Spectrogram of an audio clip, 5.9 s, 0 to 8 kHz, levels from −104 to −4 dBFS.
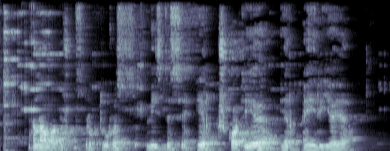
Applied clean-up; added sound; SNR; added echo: classical method WPE with log-MMSE.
